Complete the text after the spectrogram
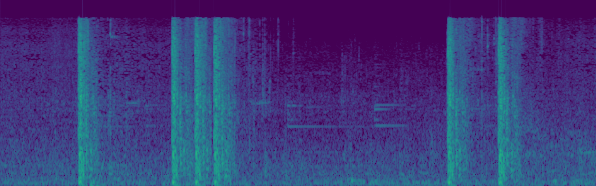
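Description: A pistol fires single sharp shots that echo briefly.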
